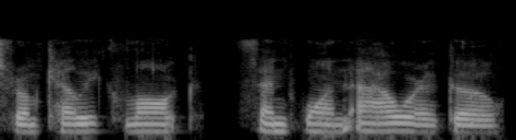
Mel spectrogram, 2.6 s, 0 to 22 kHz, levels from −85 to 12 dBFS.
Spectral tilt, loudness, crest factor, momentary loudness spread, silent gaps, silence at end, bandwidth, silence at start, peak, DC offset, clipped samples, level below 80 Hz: -6.5 dB/octave; -28 LUFS; 18 dB; 5 LU; 1.09-1.13 s; 0.1 s; 8 kHz; 0 s; -10 dBFS; under 0.1%; under 0.1%; -64 dBFS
